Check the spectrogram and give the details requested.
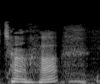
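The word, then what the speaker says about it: Changsha: Allí no se llama SG, allí se llama Changha, que es tomado buenas. Sí, sí, sí, sí. Allí es como lo pronuncia. Bueno, claro, a fuerza de yo mencionárselo a ellos y que pusieran cara de, no sé, de noruegos, pues finalmente me explicaron que no se llamaba Sen sino Shangha.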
